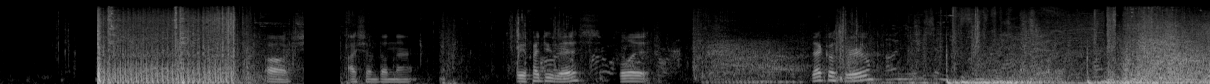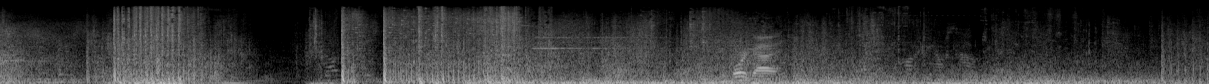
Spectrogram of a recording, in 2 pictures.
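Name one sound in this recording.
An automatic rifle fires rapid bursts of gunfire.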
